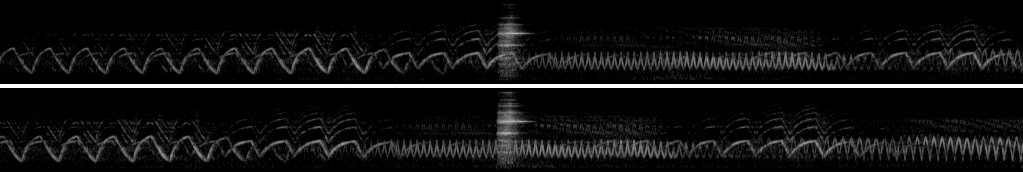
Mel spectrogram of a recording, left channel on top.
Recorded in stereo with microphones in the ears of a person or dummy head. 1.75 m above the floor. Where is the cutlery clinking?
65° right (ahead or behind), 1.9 m.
